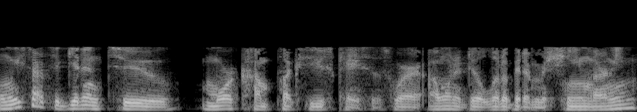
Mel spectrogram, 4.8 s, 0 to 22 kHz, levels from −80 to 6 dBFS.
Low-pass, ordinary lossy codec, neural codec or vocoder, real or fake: 7.2 kHz; AAC, 16 kbps; none; real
